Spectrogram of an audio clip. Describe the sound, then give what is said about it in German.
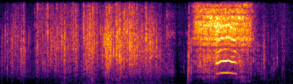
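Crinkly gift wrapping paper rustles and crackles for about three seconds in a paper and stationery section, with a brief pause near the middle and then a louder, brighter burst of crumpling. No one speaks. “Oh, das ist aber schönes Geschenkpapier.”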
